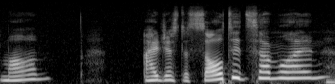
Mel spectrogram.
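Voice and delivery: acted-out, slow, tearful crying. Retelling a call to mom after an ejection, imitating own crying. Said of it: "I start crying".

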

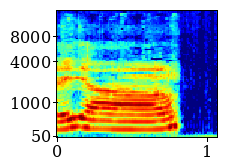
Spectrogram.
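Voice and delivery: playful, comical voice. Greeting the podcast audience with a comical greeting. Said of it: "She all comical".

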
